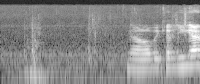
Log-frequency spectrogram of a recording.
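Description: A fire crackles in a barrel.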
